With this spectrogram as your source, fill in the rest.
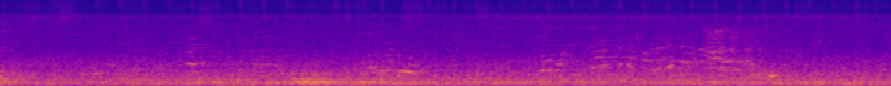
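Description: Rumbling thunder rolls through a hyperactive Miami lightning storm, a steady low roar that swells briefly before settling back, with voices chatting faintly over it.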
